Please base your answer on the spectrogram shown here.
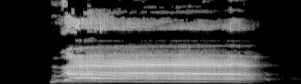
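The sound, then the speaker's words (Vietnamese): An old man roars mournfully in pain as his body burns, one loud, sustained harmonic cry of about two seconds. It rises in abruptly, holds steady and stops, with nothing else around it. “Lão gầm thét một cách thê lương”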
